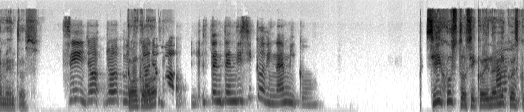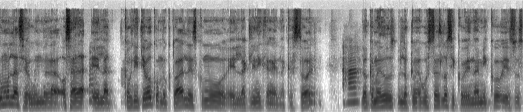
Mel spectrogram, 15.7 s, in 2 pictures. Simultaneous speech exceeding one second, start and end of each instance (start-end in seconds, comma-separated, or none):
none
